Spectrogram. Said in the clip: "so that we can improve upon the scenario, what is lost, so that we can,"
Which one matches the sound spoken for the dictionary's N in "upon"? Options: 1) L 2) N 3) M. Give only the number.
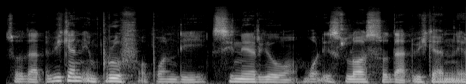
2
